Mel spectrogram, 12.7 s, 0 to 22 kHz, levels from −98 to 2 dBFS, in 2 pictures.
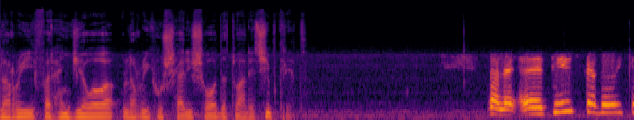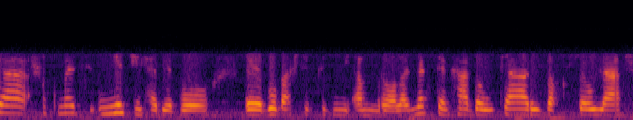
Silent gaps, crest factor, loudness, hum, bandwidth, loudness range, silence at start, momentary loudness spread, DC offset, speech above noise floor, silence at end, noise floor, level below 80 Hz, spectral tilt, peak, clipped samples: none; 20 dB; -32 LUFS; none; 11.5 kHz; 11 LU; 0 s; 15 LU; under 0.1%; 29 dB; 0.1 s; -62 dBFS; -68 dBFS; -6 dB/octave; -14 dBFS; under 0.1%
